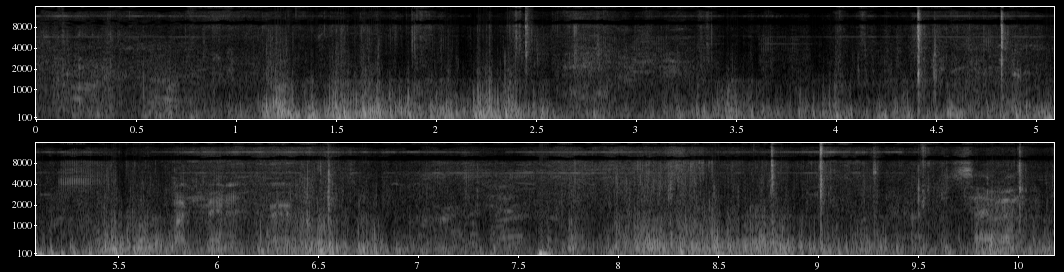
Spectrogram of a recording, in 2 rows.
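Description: A motor-on-axle 2.2-class RC rock crawler clambering over granite, its tires and chassis scraping and knocking on the rock in irregular scuffs, with a few sharp clacks, the loudest about three quarters of the way through.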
